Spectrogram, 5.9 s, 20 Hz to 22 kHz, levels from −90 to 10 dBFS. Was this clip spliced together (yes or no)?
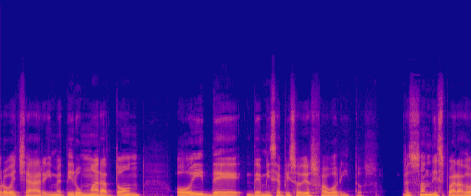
no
